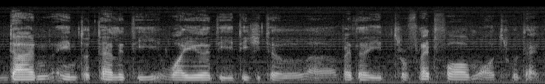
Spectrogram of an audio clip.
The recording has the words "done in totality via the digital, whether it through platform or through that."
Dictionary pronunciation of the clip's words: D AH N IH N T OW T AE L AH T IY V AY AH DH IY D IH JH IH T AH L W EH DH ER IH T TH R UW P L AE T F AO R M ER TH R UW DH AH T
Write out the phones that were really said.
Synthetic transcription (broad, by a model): D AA N IH N T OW T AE L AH T IY W AY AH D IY D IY JH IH T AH L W EH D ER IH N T R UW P L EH T F AO M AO T R UW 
